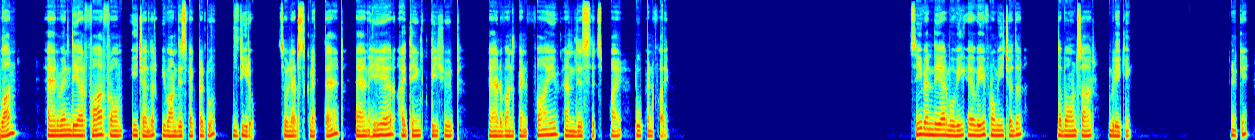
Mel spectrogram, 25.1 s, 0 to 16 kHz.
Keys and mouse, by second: 2.8 click, 3.9 click, 5.3 click, 7.2-13.0 drag, 13.6 shift+Left, 13.7 space, 17.1 space.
